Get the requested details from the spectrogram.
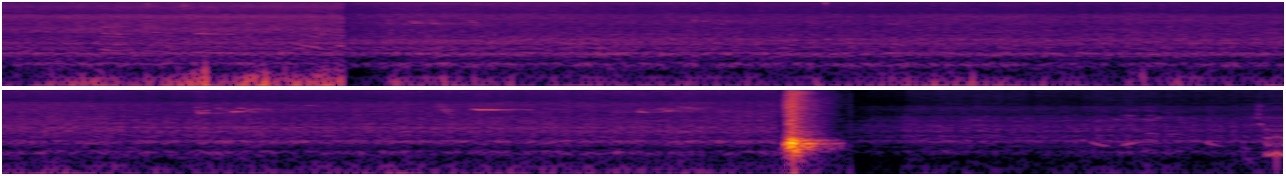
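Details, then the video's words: Large bee swarm in a backyard garden, later taken away by a local beekeeper: a continuous, even, humming drone holds throughout, broken by a sharp click near the end, with faint distant bird notes. "Massive BEE swarm in Garden"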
